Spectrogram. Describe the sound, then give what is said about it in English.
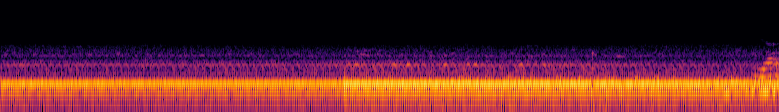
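A water pump runs steadily to feed a balanced hydraulic nozzle, making a continuous droning hum with a tonal whine. Its level stays even throughout, rising slightly partway through. “Yes, that background noise is a water pump running here, pumping water for this nozzle.”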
